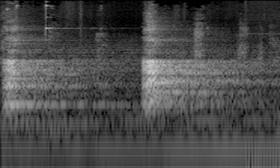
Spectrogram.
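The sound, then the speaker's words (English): Two loud dog barks, the first right at the start and the second about a second later, each trailing off with a resonant echo and no one talking. “Anton could no longer contain himself. He was a dog bursting with a vision.”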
